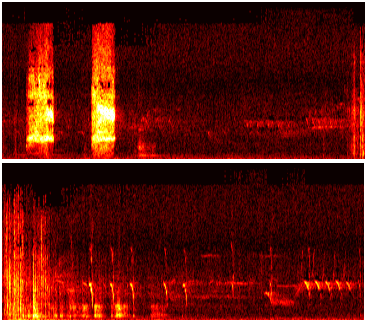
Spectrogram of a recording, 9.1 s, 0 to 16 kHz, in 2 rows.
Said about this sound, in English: I think this is bird 81 calling here. Just released him.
